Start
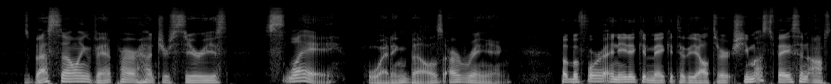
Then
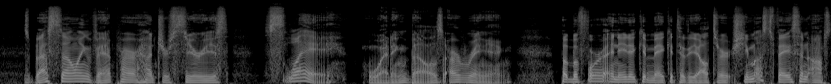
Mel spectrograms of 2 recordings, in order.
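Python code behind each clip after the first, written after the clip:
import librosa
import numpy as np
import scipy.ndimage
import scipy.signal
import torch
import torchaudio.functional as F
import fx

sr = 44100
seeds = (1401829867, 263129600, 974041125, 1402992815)

y = fx.spectral_comp(x, sr, ratio=2.0)
y = y * 10.0 ** (-2.0 / 20.0)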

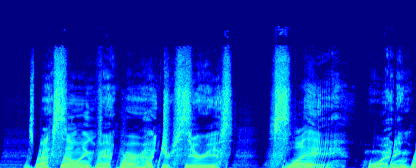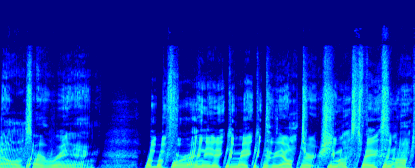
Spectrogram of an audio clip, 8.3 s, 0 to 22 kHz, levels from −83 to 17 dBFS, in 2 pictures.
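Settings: y = fx.dispersion(x, sr, late='highs', ms=62.0, hz=1800.0)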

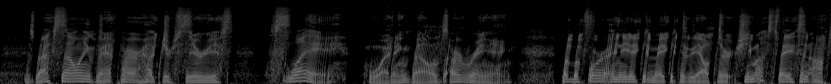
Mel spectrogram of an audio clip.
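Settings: y = fx.mod_noise(x, sr, seeds[0], snr_db=35)
y = fx.band_squash(y, sr, depth_pct=40)
y = y * 10.0 ** (-7.5 / 20.0)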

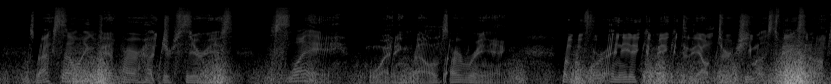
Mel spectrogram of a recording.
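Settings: y = fx.dmg_wind(x, sr, seeds[1], corner_hz=470.0, level_db=-36.0)
y = y * 10.0 ** (-4.5 / 20.0)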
